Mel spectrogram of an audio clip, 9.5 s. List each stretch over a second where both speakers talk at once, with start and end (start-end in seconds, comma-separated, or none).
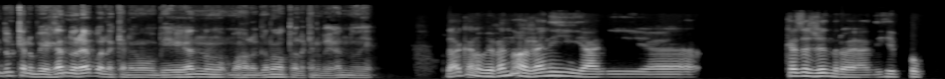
none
